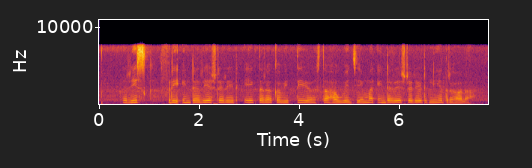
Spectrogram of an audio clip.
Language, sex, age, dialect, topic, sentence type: Bhojpuri, female, <18, Western, banking, statement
